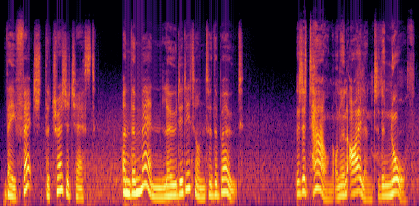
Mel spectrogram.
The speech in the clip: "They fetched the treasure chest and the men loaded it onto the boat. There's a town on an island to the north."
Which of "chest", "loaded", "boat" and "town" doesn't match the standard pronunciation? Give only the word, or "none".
none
